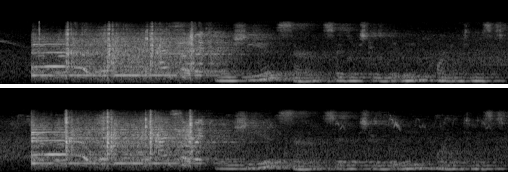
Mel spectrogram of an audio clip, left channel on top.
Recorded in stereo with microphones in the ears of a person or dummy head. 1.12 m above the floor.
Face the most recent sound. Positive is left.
turn(degrees=25)  # may be behind; listen again after turning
